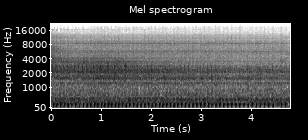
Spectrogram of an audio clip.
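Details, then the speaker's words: Honda Scoopy carburettor scooter, 2011, heard from the engine and CVT side: an even, steady idle with no odd noises, knocks or belt squeal; engine sounds healthy. "Kalau untuk suara mesin sih aman aja sih, tidak ada apa namanya suara aneh-aneh."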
